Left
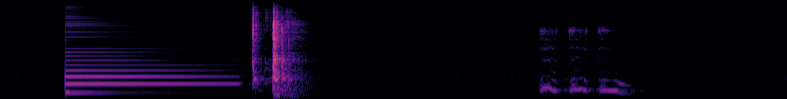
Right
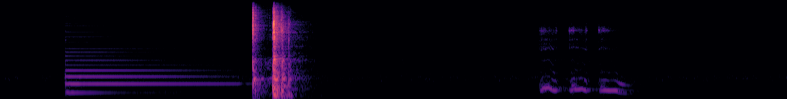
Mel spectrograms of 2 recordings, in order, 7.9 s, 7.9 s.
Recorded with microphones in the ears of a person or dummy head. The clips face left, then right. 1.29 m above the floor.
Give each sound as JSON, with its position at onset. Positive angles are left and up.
{"t": 0.7, "sound": "a guitar", "side_deg": 75, "distance_m": 1.4}
{"t": 2.5, "sound": "a door slam", "side_deg": -65, "distance_m": 0.6}
{"t": 5.4, "sound": "throat clearing", "side_deg": 5, "distance_m": 0.9}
